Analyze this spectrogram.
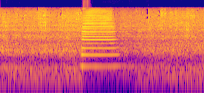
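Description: A steam locomotive's whistle blows once, briefly.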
